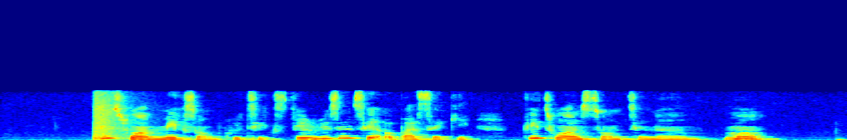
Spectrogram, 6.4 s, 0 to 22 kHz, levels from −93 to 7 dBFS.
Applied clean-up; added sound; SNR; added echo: none; Snare drum; 15 dB; none.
